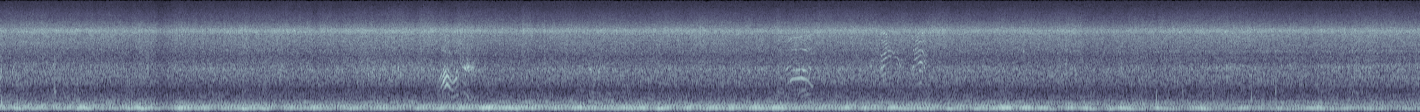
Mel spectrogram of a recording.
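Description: Towboat's engine running steadily under way, a constant low drone, over the rushing water of the wake. A few brief, faint voices rise above it now and then.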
